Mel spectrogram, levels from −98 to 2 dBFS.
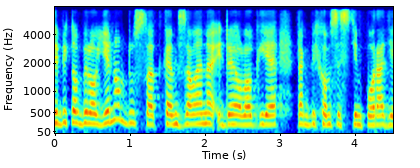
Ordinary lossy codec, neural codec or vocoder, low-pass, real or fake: none; codec, 16 kHz, about 1 kbps, DyCAST, with the encoder's durations; 7.2 kHz; fake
